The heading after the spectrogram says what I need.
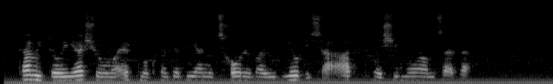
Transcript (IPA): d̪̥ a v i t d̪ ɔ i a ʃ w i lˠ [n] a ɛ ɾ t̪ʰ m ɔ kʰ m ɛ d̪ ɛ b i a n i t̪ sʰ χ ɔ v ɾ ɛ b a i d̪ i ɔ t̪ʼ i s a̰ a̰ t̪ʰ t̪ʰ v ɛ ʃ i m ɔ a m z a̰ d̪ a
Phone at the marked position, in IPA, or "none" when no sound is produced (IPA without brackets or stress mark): m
